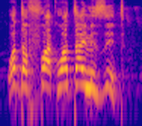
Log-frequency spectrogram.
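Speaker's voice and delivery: high yelling. Asking the other speaker what time it is: yelling. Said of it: "I'm yelling".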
